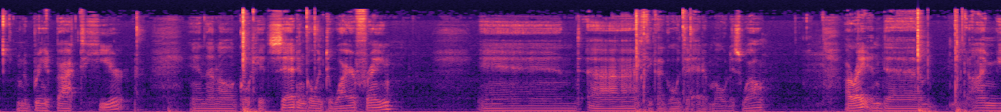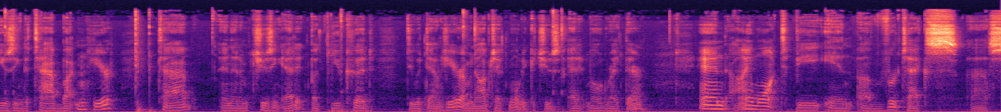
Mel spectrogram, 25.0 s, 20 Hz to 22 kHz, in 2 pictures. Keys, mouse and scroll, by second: 3.0 z, 7.9 Tab, 11.4 a, 11.9 Tab, 14.5 Tab, 18.3 click.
